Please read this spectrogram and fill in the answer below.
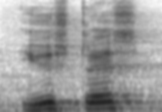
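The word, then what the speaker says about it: eustress: इसकी स्पेलिंग क्या आएगी? ई यू एस टी आर E double S. यू स्ट्रेस होता है अच्छा तनाव।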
